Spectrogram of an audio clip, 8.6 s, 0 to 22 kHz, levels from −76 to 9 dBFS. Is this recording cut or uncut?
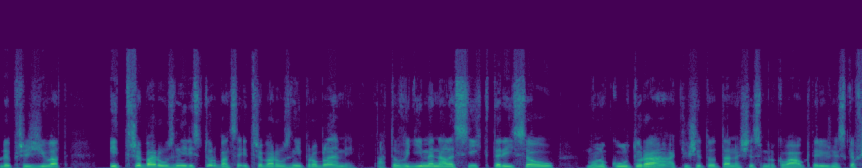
cut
